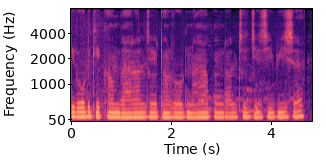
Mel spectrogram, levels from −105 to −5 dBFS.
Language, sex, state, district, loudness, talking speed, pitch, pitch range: Angika, male, Bihar, Supaul, -29 LUFS, 160 wpm, 120 Hz, 115-125 Hz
